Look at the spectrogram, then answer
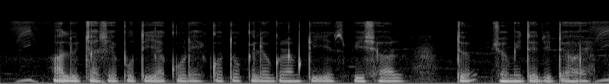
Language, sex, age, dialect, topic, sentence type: Bengali, male, 51-55, Rajbangshi, agriculture, question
